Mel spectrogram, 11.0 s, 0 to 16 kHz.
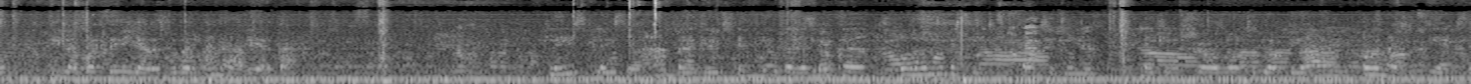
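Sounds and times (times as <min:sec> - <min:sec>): airplane cabin hum: 0:00.0 - 0:11.0
people talking: 0:00.0 - 0:11.0.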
